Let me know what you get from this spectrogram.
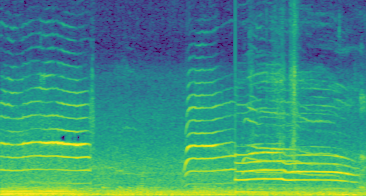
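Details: Ginger tom cat meowing because it likes a white female cat: long, drawn-out, tonal meows, a first one over a second long, then a short rising cry and a sustained wavering yowl, over low rumbling background noise.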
